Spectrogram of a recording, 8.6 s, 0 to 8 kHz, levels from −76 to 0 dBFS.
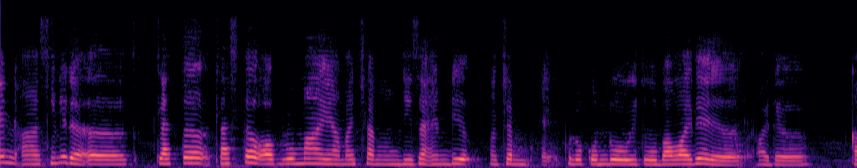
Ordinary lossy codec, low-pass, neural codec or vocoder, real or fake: none; 7.2 kHz; codec, 32 kHz, 1.9 kbps, SNAC; fake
